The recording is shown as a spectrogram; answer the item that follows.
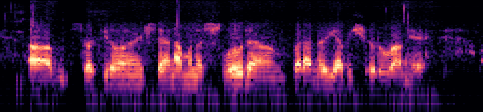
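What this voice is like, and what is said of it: American Eastern accent. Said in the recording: “You have to disregard my Eastern accent.”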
